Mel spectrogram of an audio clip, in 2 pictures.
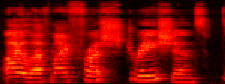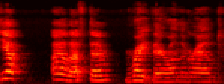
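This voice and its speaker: A woman reading a children's storybook aloud like a teacher, with expressive, emphatic and instructive delivery. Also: medium pitch, slow pace. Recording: echoey room, distant from mic.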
